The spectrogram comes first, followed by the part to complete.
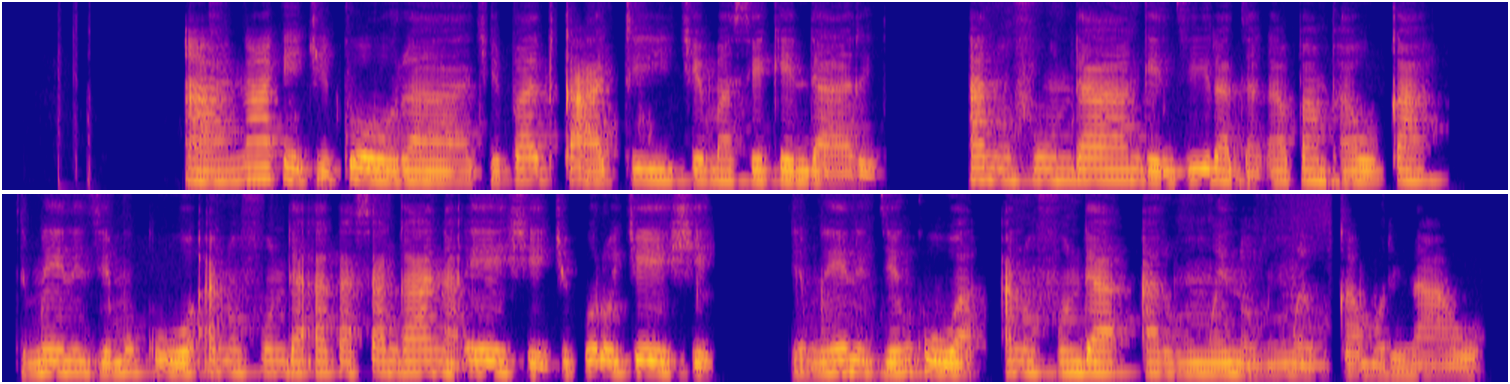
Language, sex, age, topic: Ndau, female, 25-35, education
